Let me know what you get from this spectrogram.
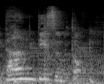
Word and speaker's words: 流儀: タイトルが祖父の流儀で、流儀はこう流儀と書いてダンディズムと読むということです。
